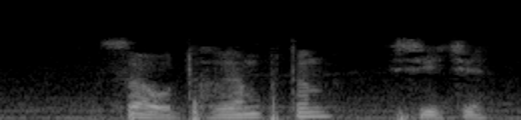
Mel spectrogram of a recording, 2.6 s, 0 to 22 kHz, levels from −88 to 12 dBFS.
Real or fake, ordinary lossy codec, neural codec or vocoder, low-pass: fake; MP3, 24 kbps; vocoder, 44.1 kHz, 128 mel bands every 256 samples, BigVGAN v2; 7.2 kHz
